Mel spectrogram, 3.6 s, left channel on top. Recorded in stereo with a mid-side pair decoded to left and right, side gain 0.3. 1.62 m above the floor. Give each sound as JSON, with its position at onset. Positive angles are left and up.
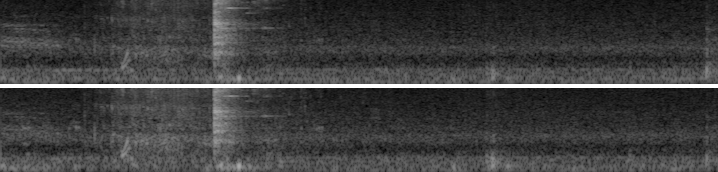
{"t": 1.1, "sound": "breaking glass", "azimuth_deg": -15, "distance_m": 2.5}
